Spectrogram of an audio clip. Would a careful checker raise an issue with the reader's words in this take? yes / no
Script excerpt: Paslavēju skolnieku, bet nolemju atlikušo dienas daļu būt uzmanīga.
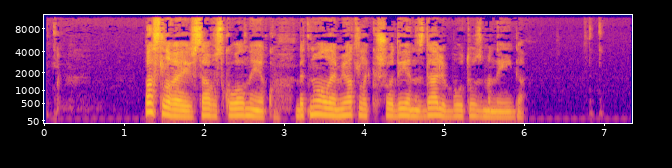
yes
